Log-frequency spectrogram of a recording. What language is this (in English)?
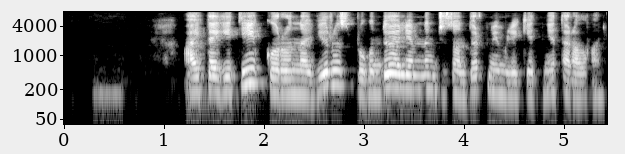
Kazakh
